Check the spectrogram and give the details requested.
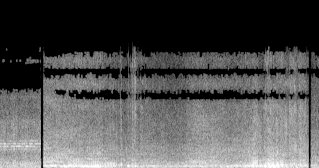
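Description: Car engine revving up and down as the car is driven round the vertical wall of a well-of-death stunt pit. The engine note rises and falls, with a brief break just under a second in and another near the end.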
